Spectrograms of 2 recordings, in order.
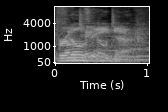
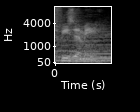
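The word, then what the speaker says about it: Fils-Aimé: It looks like Phil's Amy. His name looks like Reggie Phil's-Amy, but it's Fils-Ami.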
